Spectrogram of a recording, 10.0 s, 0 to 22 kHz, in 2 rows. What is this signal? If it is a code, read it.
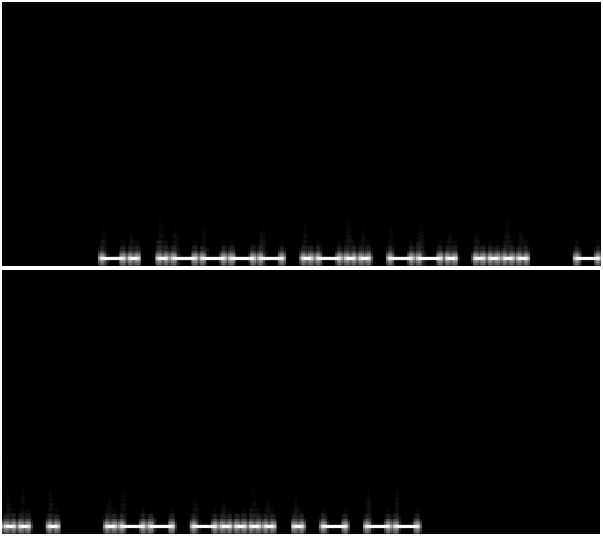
Morse code, heard as a keyed tone, about 20 wpm, 700 Hz. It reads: N1LGH DE W6ETM
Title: USA Callsign DE Callsign - 5 Characters - 20wpm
